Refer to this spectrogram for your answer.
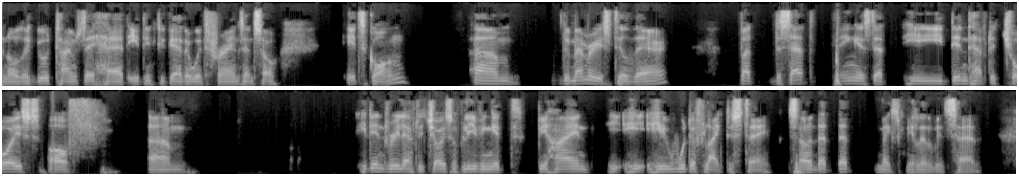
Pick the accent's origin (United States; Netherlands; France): Netherlands; Utrecht; I grew up in the Netherlands, but yeah, of course, my parents are from Indonesia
